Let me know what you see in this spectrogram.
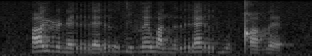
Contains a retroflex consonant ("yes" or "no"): yes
